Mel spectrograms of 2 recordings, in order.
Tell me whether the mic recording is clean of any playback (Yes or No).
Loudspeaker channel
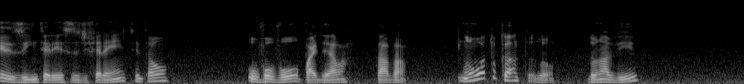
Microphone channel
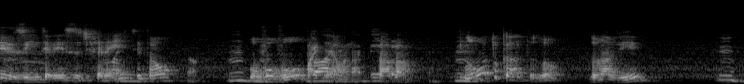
No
